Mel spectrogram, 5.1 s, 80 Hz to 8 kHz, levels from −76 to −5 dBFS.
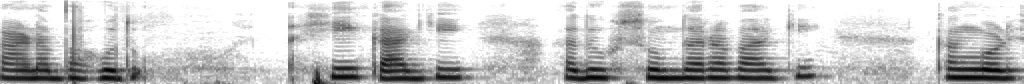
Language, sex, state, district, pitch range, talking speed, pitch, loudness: Kannada, female, Karnataka, Shimoga, 235-250 Hz, 60 wpm, 240 Hz, -15 LUFS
